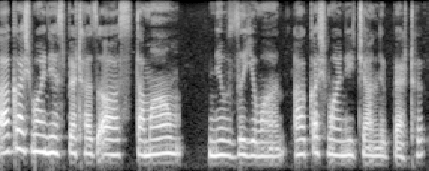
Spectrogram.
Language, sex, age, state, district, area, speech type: Kashmiri, female, 18-30, Jammu and Kashmir, Bandipora, rural, spontaneous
